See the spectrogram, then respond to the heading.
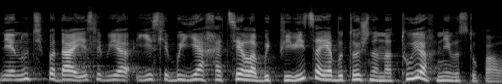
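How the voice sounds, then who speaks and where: A medium-pitched woman with a Russian accent, at a fairly quick pace with hardly any pauses, with ordinary pitch variation, in a very clean recording over a silent background. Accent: Russian-leaning when speaking Tajik. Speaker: singer and rapper. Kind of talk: casual interview chat. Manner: mixes Russian and Tajik, many fillers.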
